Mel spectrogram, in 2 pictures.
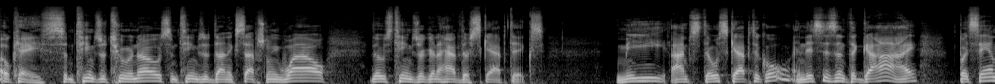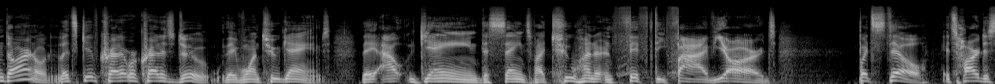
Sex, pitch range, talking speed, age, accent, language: male, 110-150 Hz, 160 wpm, 30-49, American, English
